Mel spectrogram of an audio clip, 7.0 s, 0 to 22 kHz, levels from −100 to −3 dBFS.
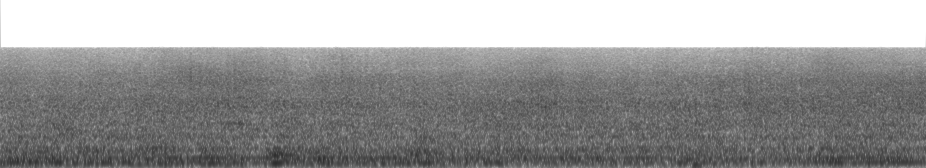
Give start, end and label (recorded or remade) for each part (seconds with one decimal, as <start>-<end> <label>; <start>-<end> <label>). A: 0.0-0.6 remade; 0.6-1.2 recorded; 1.2-2.1 remade; 2.1-3.0 recorded; 3.0-4.7 remade; 4.7-6.0 recorded; 6.0-7.0 remade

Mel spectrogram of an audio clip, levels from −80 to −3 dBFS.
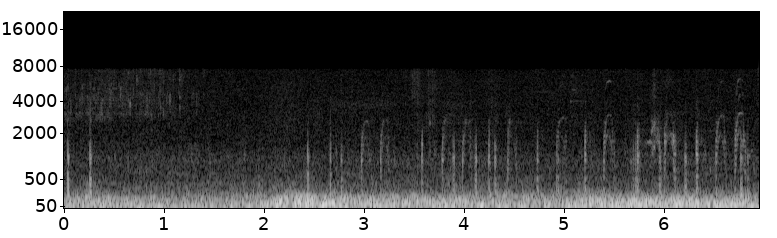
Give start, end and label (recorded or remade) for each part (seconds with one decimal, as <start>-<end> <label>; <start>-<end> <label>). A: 0.0-3.5 recorded; 3.5-4.7 remade; 4.7-5.7 recorded; 5.7-6.2 remade; 6.2-7.0 recorded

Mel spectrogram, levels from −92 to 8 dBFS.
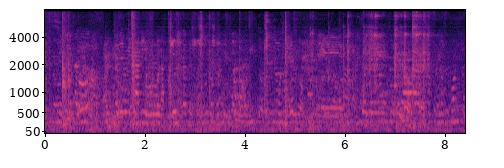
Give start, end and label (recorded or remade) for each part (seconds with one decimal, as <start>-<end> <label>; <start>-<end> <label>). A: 0.0-1.8 recorded; 1.8-4.2 remade; 4.2-4.9 recorded; 4.9-5.6 remade; 5.6-6.3 recorded; 6.3-8.4 remade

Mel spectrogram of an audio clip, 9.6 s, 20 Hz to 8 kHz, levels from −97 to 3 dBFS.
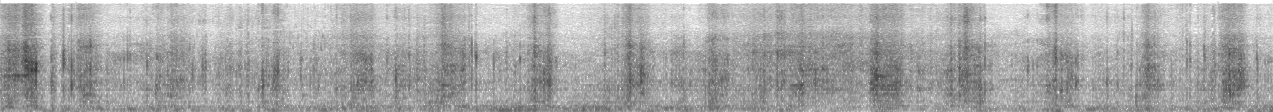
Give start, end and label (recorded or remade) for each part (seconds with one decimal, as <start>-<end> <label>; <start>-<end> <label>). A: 0.0-1.4 remade; 1.4-2.5 recorded; 2.5-9.6 remade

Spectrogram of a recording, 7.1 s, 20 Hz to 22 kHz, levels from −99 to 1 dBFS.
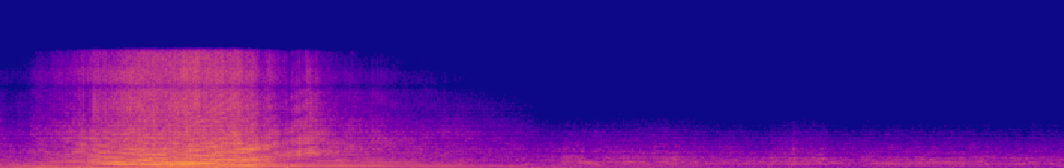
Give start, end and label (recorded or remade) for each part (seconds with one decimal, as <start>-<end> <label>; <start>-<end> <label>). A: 0.0-7.1 recorded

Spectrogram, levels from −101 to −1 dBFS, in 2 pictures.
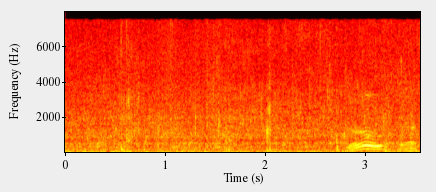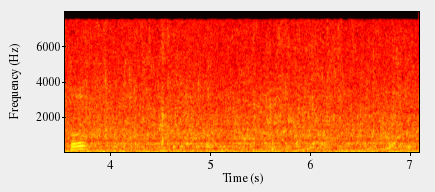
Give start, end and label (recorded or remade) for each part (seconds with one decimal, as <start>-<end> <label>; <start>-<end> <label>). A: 0.0-0.9 recorded; 0.9-1.5 remade; 1.5-7.1 recorded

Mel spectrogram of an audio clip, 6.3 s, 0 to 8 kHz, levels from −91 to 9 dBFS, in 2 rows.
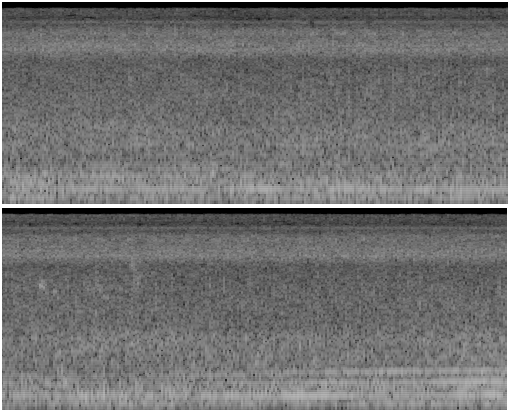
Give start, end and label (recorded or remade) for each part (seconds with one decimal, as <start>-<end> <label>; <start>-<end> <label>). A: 0.0-1.8 remade; 1.8-6.3 recorded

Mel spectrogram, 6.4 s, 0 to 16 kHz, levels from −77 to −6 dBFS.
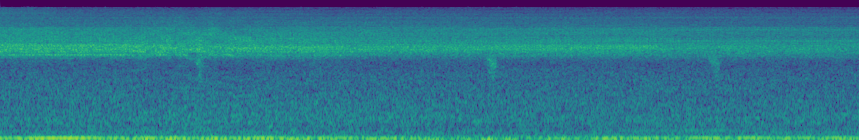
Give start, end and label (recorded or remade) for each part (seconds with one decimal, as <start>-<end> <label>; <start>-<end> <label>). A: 0.0-1.0 recorded; 1.0-1.9 remade; 1.9-6.4 recorded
